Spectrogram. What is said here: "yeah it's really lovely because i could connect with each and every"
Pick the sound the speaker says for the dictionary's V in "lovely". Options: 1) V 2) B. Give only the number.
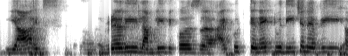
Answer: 2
